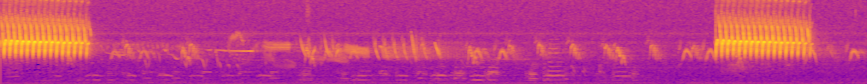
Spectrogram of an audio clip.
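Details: Spotted towhee on Lummi Island, Washington, delivering two loud, dry buzzy trills, each about a second long and roughly six seconds apart; faint scattered twitters and chips from other birds fill the gap between them.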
